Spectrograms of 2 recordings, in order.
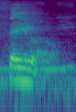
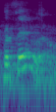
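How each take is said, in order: First: No extra vowel follows the first sound. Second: An extra vowel follows the first sound. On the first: The speaker calls it right. "we pronounce it phthalo" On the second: The speaker calls it wrong. "I'd ask for Pathalo. And they were like, what?"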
